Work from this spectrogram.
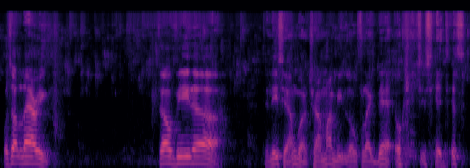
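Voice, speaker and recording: A man's voice: medium pitch, normal speed, a little hiss or hum. A man co-hosting a home cooking livestream from off camera in a kitchen, chatting casually and reading viewer comments aloud. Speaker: co-host reading live chat.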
